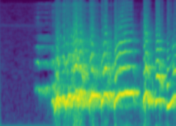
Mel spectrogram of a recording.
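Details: A short, loud burst of hyena cackling: a clear tone that quickly turns into rapid, wavering, laugh-like giggles held without a break.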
